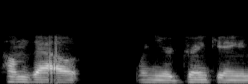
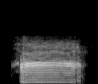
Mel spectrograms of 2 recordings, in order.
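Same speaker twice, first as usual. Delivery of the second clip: Boston "packed". Shown as a demonstration. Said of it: "The A is the one that's".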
